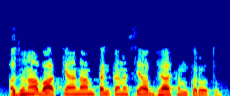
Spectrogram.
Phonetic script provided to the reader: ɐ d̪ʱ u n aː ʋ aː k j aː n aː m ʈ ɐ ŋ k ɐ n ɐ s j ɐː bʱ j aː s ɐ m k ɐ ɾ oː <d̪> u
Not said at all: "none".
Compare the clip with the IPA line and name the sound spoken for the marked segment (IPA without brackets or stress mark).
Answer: t̪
